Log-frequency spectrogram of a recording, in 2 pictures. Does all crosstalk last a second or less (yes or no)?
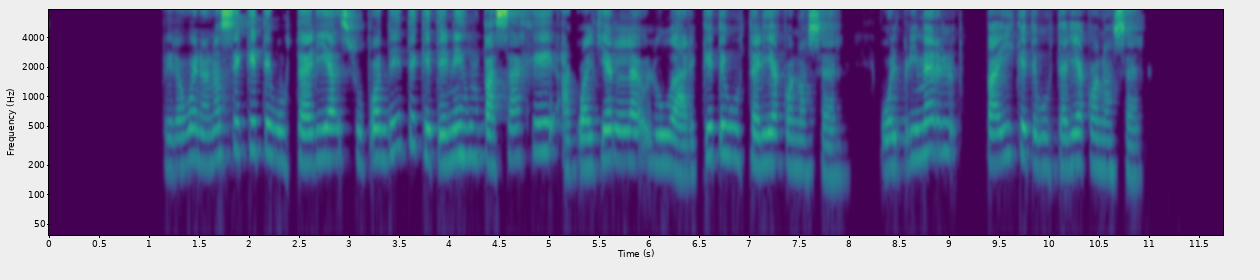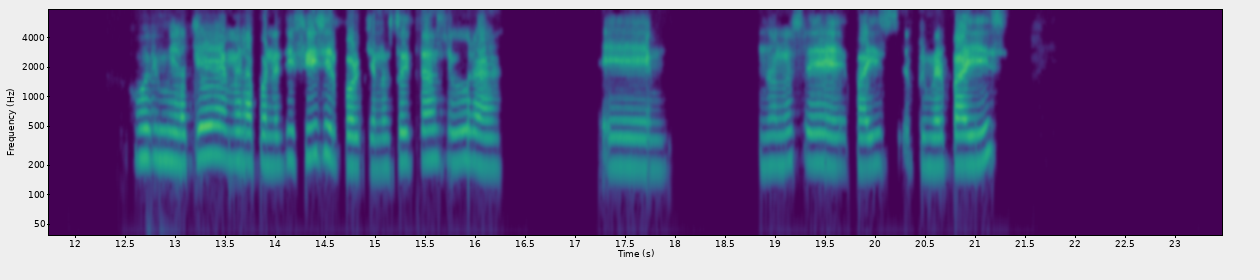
yes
